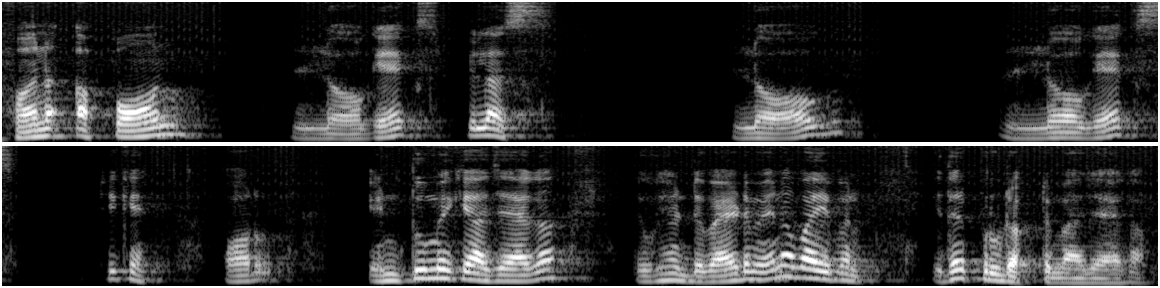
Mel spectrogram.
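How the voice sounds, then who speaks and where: A man's voice: medium pitch, animated, slow, pauses often, highs cut off. A male maths teacher, working through board-exam problems step by step and answering his own questions. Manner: calls students "बच्चे" and "भाई".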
